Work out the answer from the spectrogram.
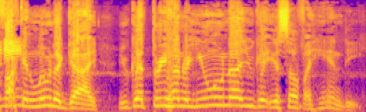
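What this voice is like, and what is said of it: Boston accent. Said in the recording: “I have a Boston accent.”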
